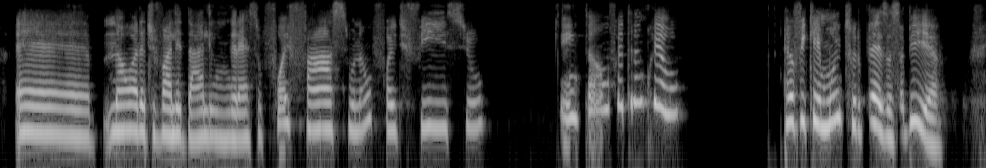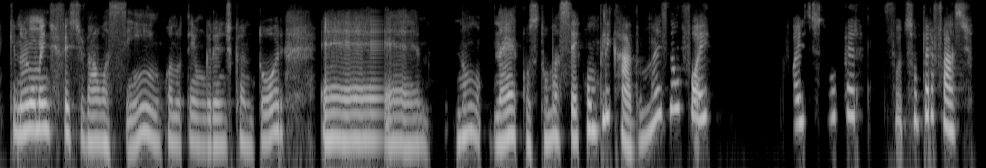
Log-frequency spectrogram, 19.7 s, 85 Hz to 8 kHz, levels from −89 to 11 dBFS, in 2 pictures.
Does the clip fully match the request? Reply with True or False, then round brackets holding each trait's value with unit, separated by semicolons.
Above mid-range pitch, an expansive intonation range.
True (225 Hz; 6.3 semitones)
